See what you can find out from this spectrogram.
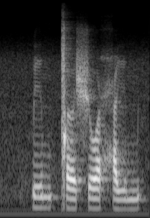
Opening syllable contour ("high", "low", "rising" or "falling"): low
